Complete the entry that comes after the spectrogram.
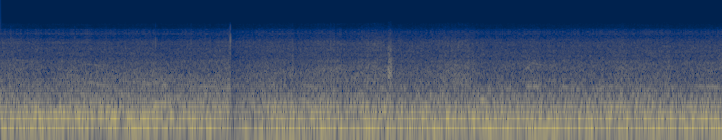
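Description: Car engines running steadily nearby, a loud, even low hum with no rise or fall in pitch.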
